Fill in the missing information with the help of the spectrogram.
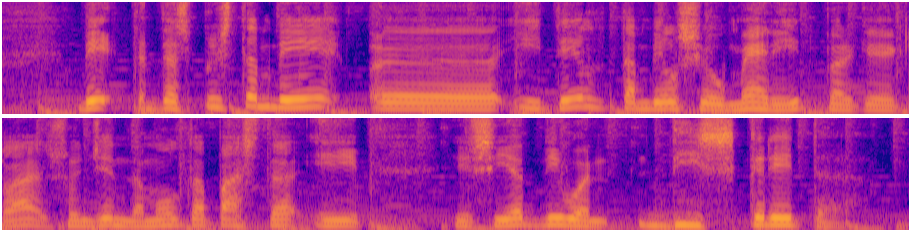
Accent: Barcelona, Catalonia, Spain; also born or lived in Cornellà de Llobregat; vaig néixer a Cornellà, però tota la vida la vaig passar a Barcelona.

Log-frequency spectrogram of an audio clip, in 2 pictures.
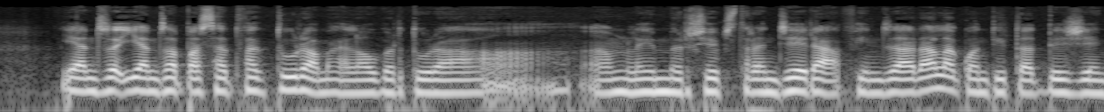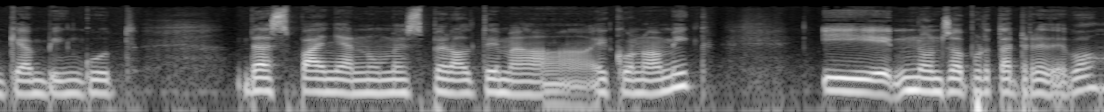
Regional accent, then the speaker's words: Andorra; que guais que som els andorrans

